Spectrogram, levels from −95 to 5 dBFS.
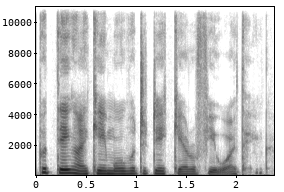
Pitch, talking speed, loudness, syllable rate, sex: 175 Hz, 300 wpm, -19 LUFS, 5.6 syllables/s, female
